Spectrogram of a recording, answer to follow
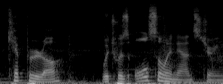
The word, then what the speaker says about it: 케플러: some of the performances the name kepler pronounced in korean as kepura which was also announced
